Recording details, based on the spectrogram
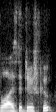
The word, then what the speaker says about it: Liza Dushku: He directed the original Wrong Turn with Liza Dushku. I hope I'm pronouncing her name right. Could be. – That is correct, yeah.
